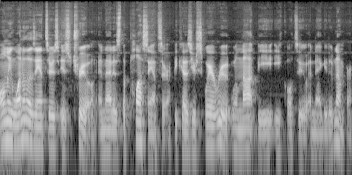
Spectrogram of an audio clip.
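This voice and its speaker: In a very clean recording with a silent background, a man speaks in a fairly low voice with ordinary pitch variation and hardly any pauses. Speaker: math teacher. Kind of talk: tutorial. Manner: fast.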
